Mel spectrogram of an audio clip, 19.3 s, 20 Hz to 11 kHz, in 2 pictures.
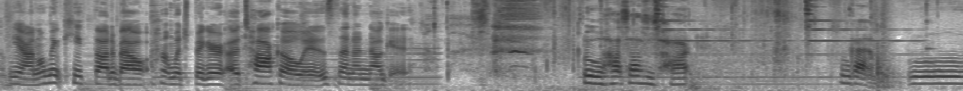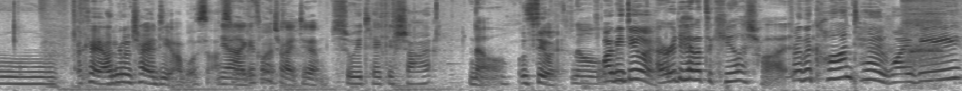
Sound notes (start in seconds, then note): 4.8 giggling; 6.0 bell ringing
